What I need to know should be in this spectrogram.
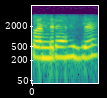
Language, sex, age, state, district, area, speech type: Marathi, female, 18-30, Maharashtra, Amravati, urban, conversation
